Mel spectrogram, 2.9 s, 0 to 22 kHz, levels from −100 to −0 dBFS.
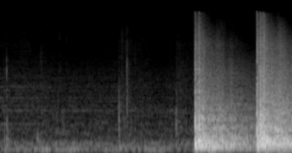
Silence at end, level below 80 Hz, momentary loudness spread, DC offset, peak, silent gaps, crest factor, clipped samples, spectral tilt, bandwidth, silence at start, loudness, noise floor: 0 s; -52 dBFS; 6 LU; under 0.1%; -6 dBFS; none; 22 dB; under 0.1%; -7 dB/octave; 16.5 kHz; 1.95 s; -26 LUFS; -60 dBFS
